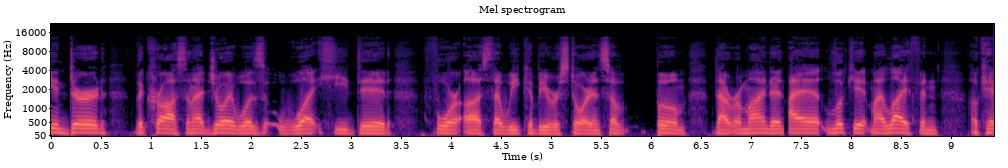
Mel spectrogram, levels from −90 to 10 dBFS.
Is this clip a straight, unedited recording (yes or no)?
no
